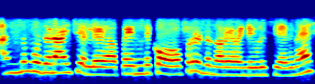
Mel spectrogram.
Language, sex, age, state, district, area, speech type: Malayalam, female, 45-60, Kerala, Wayanad, rural, conversation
